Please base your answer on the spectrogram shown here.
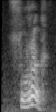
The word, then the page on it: suraɣ: Xyzyl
